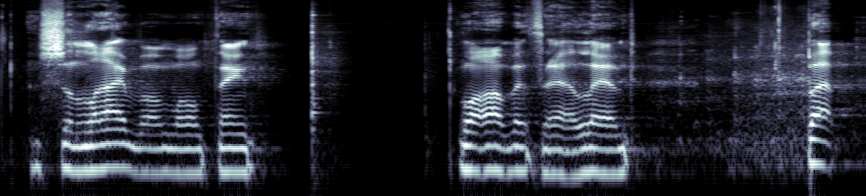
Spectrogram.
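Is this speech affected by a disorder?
Yes: ALS; paralysis expected within a year or two.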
